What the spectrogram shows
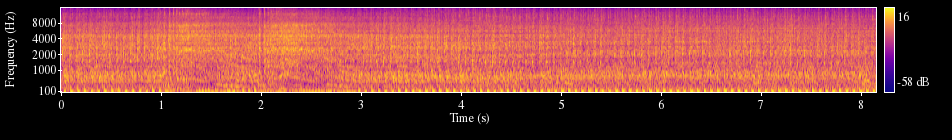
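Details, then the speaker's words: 2008 Yamaha WR250R single just after oil and filter change (about 1.2 L IPONE Katana 10W-50, Hiflo HF140 filter), bike upright, oil circulating: steady, even putter at idle, regular firing pulses, no knocks or rattles; normal idle. "La moto dritta, accendiamo. L'olio va in circolo, lo lasciamo così, controllando che non cali troppo."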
